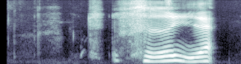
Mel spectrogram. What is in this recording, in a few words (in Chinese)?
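"ci2yu3", Mandarin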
